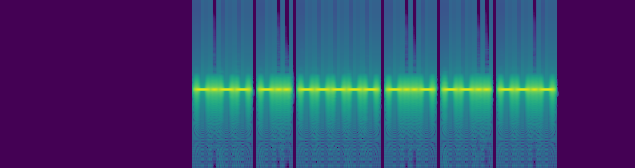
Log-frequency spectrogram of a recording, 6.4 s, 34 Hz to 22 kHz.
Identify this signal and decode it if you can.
Morse code, heard as a keyed tone, about 32 wpm, 700 Hz. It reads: YD0XZQ
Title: DXCC-100 Call Signs - 6 Characters - 30wpm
